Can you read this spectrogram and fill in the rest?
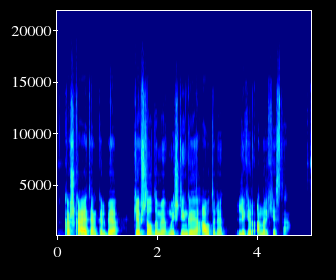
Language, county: Lithuanian, Vilnius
